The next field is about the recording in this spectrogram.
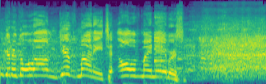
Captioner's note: honking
